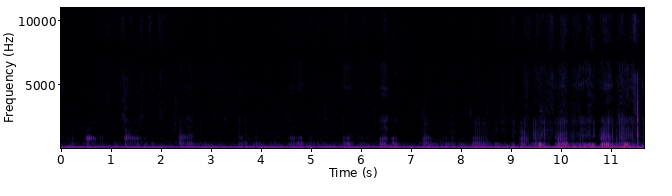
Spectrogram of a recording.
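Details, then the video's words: Contented cat being petted in bed gives a long low purr, rhythmic and unbroken, with intermittent rustling of sheets and hand strokes growing louder near the end. "Purring happy cat gets pet while in bed"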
